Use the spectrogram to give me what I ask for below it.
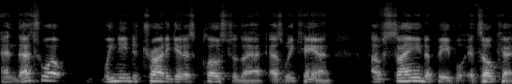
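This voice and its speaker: Using lively intonation, a man with a Southern US accent speaks at a fairly quick pace in a medium-pitched voice. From US South. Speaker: psychologist. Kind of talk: podcast interview.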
